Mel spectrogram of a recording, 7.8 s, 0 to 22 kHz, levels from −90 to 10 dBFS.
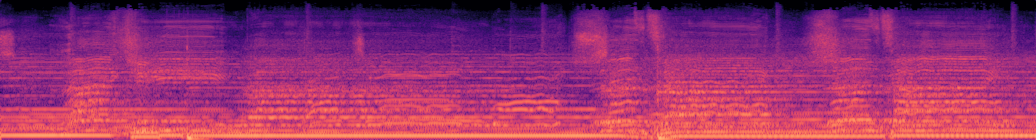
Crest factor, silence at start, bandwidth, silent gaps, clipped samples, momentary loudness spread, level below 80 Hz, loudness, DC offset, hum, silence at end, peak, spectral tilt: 12 dB; 0 s; 16 kHz; none; under 0.1%; 1 LU; -30 dBFS; -13 LUFS; under 0.1%; none; 0 s; 0 dBFS; -6 dB/octave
